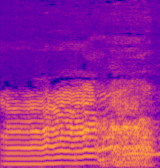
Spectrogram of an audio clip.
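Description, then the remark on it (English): Two dogs, Addie and Zappa, growl and whine at each other while playing, a continuous vocal exchange, a low rumbling growl shifting into higher, wavering whimpers from Zappa, with no one speaking. “the dogs are talking to each other”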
